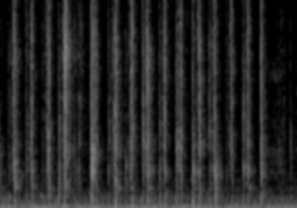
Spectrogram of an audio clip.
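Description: Tarot cards being shuffled by hand in quick repeated riffles and flicks, a soft papery rhythm of about two dozen crisp strokes, close and quiet, with a faint steady hum underneath and no talking.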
